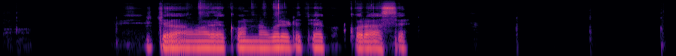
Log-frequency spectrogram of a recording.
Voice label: voice message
